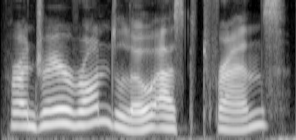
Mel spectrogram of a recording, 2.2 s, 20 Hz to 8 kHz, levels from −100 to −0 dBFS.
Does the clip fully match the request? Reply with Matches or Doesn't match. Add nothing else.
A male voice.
Doesn't match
